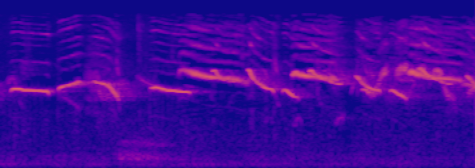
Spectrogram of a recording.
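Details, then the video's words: Chinese hwamei, two birds dueling in song: sustained clear whistles that rise and fall, overlapping with higher sweeping notes from the rival bird. "Họa mi hót đấu"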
